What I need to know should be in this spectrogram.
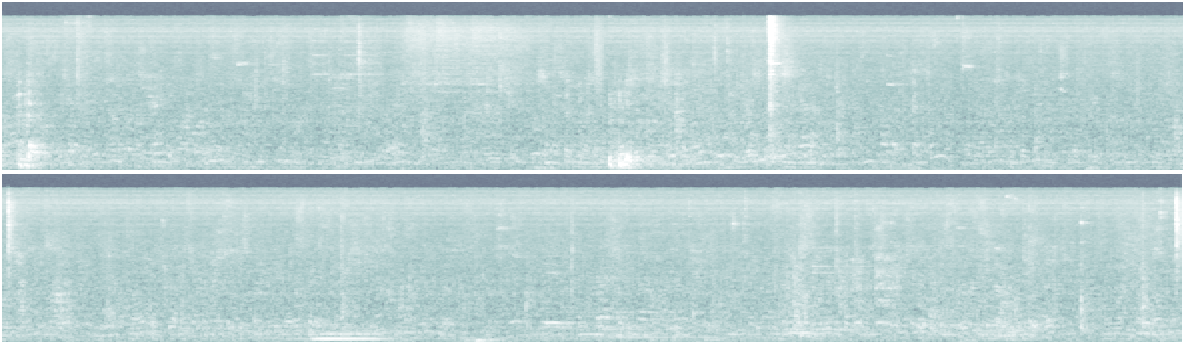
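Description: A jazz band plays live.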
